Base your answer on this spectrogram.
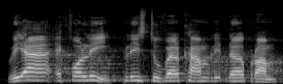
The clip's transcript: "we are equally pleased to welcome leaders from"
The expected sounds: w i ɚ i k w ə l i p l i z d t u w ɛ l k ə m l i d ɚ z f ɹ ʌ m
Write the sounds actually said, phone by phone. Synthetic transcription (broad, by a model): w i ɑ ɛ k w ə l i p l i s t u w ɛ l k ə m l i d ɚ f ɹ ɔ m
